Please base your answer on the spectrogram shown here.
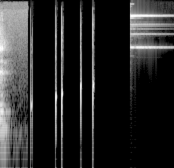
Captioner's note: popping; ding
